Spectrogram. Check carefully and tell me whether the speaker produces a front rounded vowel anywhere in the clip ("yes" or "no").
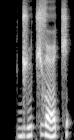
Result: yes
